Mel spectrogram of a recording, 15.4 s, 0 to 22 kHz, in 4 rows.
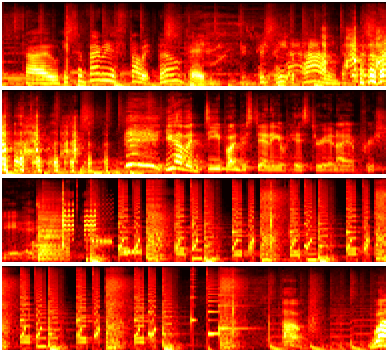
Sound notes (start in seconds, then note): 3.9 both laughing; 8.0 upbeat music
